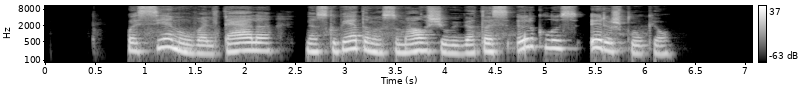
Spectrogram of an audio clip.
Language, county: Lithuanian, Klaipėda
